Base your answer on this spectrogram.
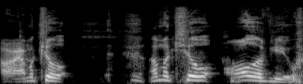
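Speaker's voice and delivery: mock angry, really pissed-off and furious. Retelling a scene where Vegeta gets real pissed: imitating furious Vegeta. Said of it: "he gets real pissed".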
